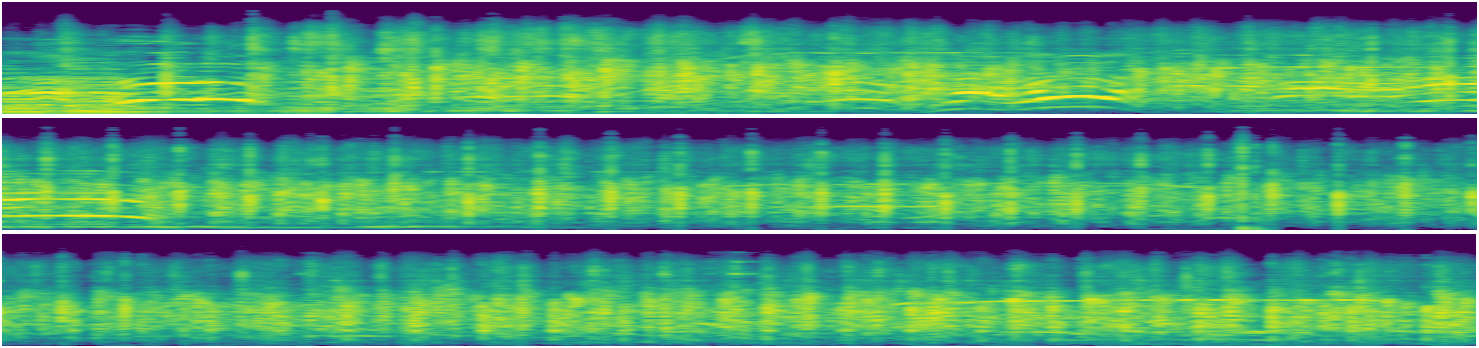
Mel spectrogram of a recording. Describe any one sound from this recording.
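A small group applauds with steady clapping close by.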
